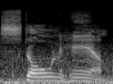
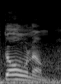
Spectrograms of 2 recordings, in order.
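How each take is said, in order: First: The last syllable is a full 'ham'. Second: The last syllable is a reduced 'um'. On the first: The speaker calls it wrong. "It's not stone ham" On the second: The speaker calls it right. "It's Stonum. ... Just take the H A out of there"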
